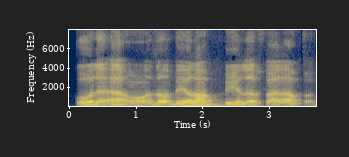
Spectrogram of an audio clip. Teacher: dibaca alif lam qamariyah, dibaca jelas, kemudian tidak dibaca qalqalah karena alif lam bukan termasuk huruf ataupun termasuk hukum bacaan qalqalah, bukan, tapi alif lam qamariyah.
